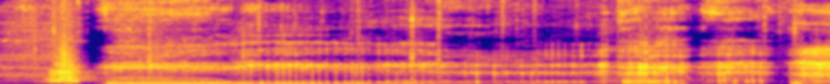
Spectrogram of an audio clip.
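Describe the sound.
A dog growls and snarls after a short sharp yelp. The loud, rough growling runs on without a break to the end, with a few sharper bursts. No one speaks.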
